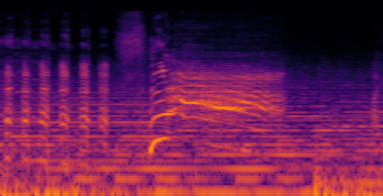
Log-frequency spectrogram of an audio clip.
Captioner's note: laughing; yells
